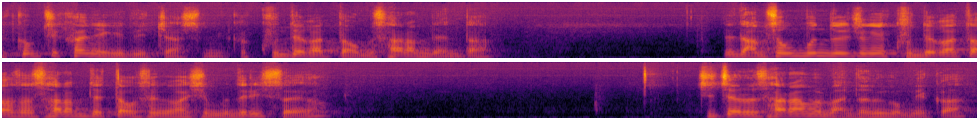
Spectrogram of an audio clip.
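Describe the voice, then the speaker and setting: A man's voice: mid-range voice, a little mellow. A middle-aged man giving a lecture, acting out quoted lines and chuckling now and then. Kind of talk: lecture talk.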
